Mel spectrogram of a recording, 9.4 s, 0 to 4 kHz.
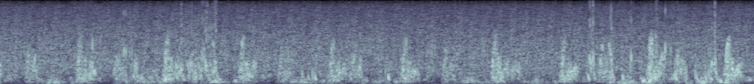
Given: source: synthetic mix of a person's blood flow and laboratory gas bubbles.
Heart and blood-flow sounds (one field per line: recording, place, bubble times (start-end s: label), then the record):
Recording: Doppler ultrasound of blood flow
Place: precordium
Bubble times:
1.09-1.23 s: bubbles
1.43-1.98 s: bubbles
2.17-2.79 s: bubbles
3.68-4.00 s: bubbles
4.48-4.54 s: bubbles
4.78-4.91 s: bubbles
7.31-7.48 s: bubbles
7.59-7.93 s: bubbles
8.18-8.51 s: bubbles
8.66-9.01 s: bubbles
From the record:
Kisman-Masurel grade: 232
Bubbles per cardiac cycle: several, 3 to 8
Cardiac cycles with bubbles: 50 to 99%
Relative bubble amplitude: moderate (0.250 to 0.450)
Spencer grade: 3 (all of the cardiac periods contain showers or single bubble signals, but not dominating or overriding the cardiac motion signals)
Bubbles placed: only in the low amplitude regions of the cardiac cycle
